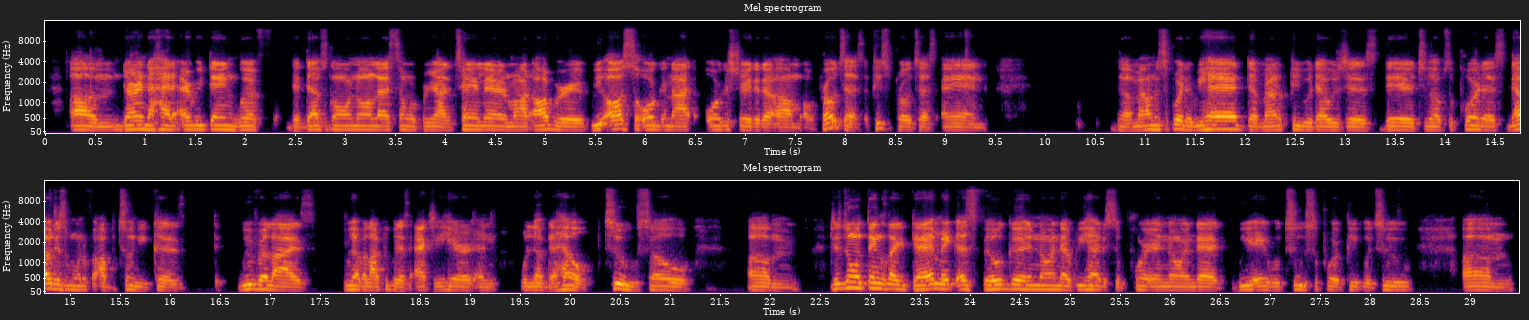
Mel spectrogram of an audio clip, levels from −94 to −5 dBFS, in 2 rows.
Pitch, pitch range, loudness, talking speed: 120 Hz, 115-130 Hz, -27 LUFS, 210 wpm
